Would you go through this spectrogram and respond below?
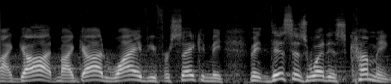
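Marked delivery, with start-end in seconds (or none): none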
